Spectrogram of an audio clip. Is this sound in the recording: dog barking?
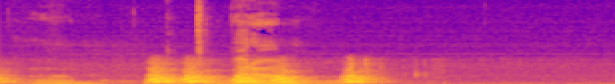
yes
